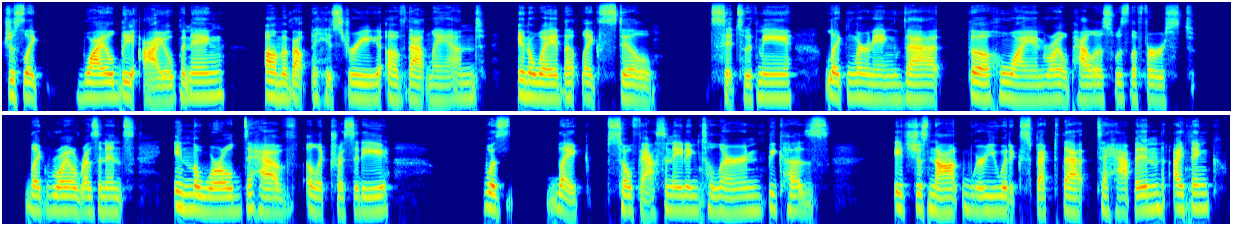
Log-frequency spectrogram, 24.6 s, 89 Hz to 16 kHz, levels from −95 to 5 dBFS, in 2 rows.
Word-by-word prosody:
just, 195 Hz, -1 st, -3 dB
like, 180 Hz, +6 st, +1 dB, 0.4 s
wildly 175 Hz, +1 st, +5 dB
eye-opening, 180 Hz, +6 st, +2 dB, 0.4 s
um, 185 Hz, -3 st, +7 dB
about 170 Hz, -, +2 dB
the 170 Hz, -, -7 dB
history 170 Hz, -1 st, -2 dB
of 160 Hz, -, -3 dB
that 145 Hz, 0 st, +4 dB
land 155 Hz, +3 st, -6 dB, 0.3 s
in 195 Hz, -2 st, +3 dB
a 180 Hz, -, +5 dB
way 165 Hz, -1 st, +4 dB
that, 175 Hz, +2 st, -3 dB
like, 170 Hz, -, -1 dB
still 160 Hz, -2 st, -2 dB, 0.6 s
sits -, -, -3 dB
with 160 Hz, -, -4 dB
me. 170 Hz, -1 st, +2 dB, 0.3 s
Like, 185 Hz, -2 st, 0 dB
learning 165 Hz, -2 st, -1 dB
that 165 Hz, -1 st, +4 dB, 0.3 s
the 175 Hz, -3 st, +6 dB
Hawaiian 160 Hz, -4 st, 0 dB
royal 160 Hz, -1 st, -1 dB
palace 155 Hz, -1 st, +1 dB
was 170 Hz, 0 st, -7 dB
the 165 Hz, -, -5 dB
1st, 160 Hz, -2 st, -5 dB, 0.6 s
like, 175 Hz, -1 st, -1 dB
royal 170 Hz, -1 st, +2 dB
residence 165 Hz, 0 st, -3 dB, 0.4 s
in 200 Hz, -4 st, -1 dB
the 180 Hz, -, +4 dB
world 165 Hz, 0 st, +1 dB
to 185 Hz, -, -2 dB
have -, -, +2 dB
electricity 165 Hz, +2 st, -2 dB, 1.0 s
was, -, -, +1 dB, 0.4 s
like, -, -, -2 dB, 0.2 s
so 175 Hz, -2 st, -1 dB
fascinating 175 Hz, 0 st, 0 dB
to 175 Hz, -, -8 dB
learn 165 Hz, +1 st, -2 dB
because 180 Hz, -3 st, -5 dB, 0.7 s
it's 195 Hz, -2 st, -1 dB
just 185 Hz, -1 st, -1 dB
not 160 Hz, -2 st, +6 dB
where 175 Hz, -3 st, -3 dB
you 170 Hz, 0 st, -7 dB
would 170 Hz, -1 st, 0 dB
expect -, -, -3 dB
that 160 Hz, -2 st, +4 dB
to 180 Hz, -, -6 dB
happen, 175 Hz, +4 st, 0 dB
I 190 Hz, -, +6 dB
think, 190 Hz, +1 st, -3 dB
170 Hz, 140 wpm, -25 LUFS, 160-180 Hz, 1.0 s, um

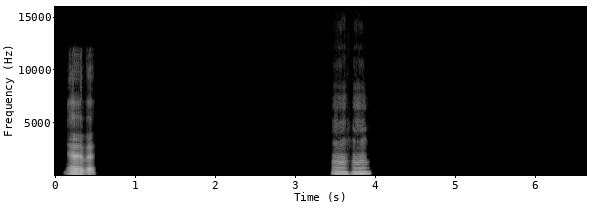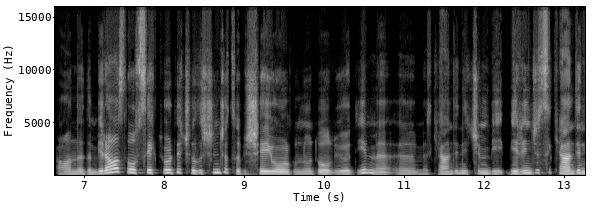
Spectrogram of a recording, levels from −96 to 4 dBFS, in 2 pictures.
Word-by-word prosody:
Evet. 160 Hz, -3 st, -3 dB, 2.9 s
Hı -, -, -11 dB, 0.2 s
hı. 180 Hz, 0 st, -7 dB, 2.7 s
Anladım. 185 Hz, -3 st, -6 dB
Biraz 305 Hz, +11 st, +6 dB
da -, -, +2 dB
o 280 Hz, -, +6 dB
sektörde 260 Hz, +2 st, +2 dB
çalışınca 260 Hz, +6 st, -1 dB
tabii 200 Hz, -8 st, -5 dB
şey 200 Hz, +3 st, +4 dB
yorgunluğu 185 Hz, 0 st, +1 dB
da 175 Hz, -, -2 dB
oluyor, 150 Hz, -2 st, -1 dB
değil 260 Hz, +4 st, +1 dB
mi? 165 Hz, -12 st, -4 dB
Eee, 165 Hz, 0 st, -10 dB
mes 170 Hz, 0 st, -16 dB
kendin 180 Hz, +4 st, -5 dB
için 210 Hz, -1 st, -4 dB
bir 195 Hz, +1 st, -6 dB
1'incisi 230 Hz, +7 st, +1 dB
kendin 210 Hz, +1 st, +4 dB
195 Hz, 105 wpm, -26 LUFS, 170-235 Hz, 2.9 s, Biraz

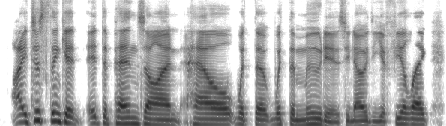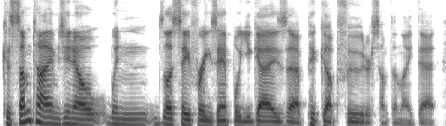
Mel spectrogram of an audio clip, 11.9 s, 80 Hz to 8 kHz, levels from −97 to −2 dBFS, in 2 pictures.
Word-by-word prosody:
I 175 Hz, -, +3 dB
just 220 Hz, +4 st, +1 dB
think 195 Hz, -2 st, +1 dB
it 155 Hz, -4 st, +4 dB
it 150 Hz, 0 st, -3 dB
depends 140 Hz, -2 st, +1 dB
on 120 Hz, -3 st, +3 dB
how 125 Hz, -1 st, +3 dB
what 125 Hz, -2 st, -3 dB
the 115 Hz, -2 st, +2 dB
what 125 Hz, +2 st, -4 dB
the 120 Hz, -, +1 dB
mood 125 Hz, +2 st, 0 dB
is, 90 Hz, +1 st, -1 dB
you 105 Hz, -, -5 dB
know? 105 Hz, +1 st, +1 dB
Do 100 Hz, -, -9 dB
you 100 Hz, 0 st, -3 dB
feel 135 Hz, +5 st, -1 dB
like 120 Hz, -2 st, +3 dB, 0.3 s
'cause 130 Hz, -3 st, -2 dB
sometimes, 160 Hz, -, +3 dB
you 140 Hz, -1 st, -2 dB
know, 120 Hz, -2 st, 0 dB
when 120 Hz, -2 st, -7 dB
let's 125 Hz, -2 st, +2 dB
say 120 Hz, -2 st, +2 dB
for 115 Hz, -1 st, -1 dB
example, 105 Hz, +1 st, -2 dB
you 95 Hz, -1 st, -5 dB
guys, 100 Hz, -2 st, 0 dB
uh, 85 Hz, -2 st, 0 dB
pick -, -, -5 dB
up -, -, -1 dB
food, 90 Hz, -2 st, -5 dB
or 85 Hz, -, -9 dB
something 80 Hz, 0 st, -13 dB
like 70 Hz, -2 st, -14 dB
that, -, -, -9 dB
120 Hz, 195 wpm, -26 LUFS, 105-135 Hz, 0.3 s, it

